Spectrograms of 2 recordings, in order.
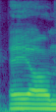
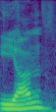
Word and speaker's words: Aeon: It's pronounced Aeon, not Eon.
